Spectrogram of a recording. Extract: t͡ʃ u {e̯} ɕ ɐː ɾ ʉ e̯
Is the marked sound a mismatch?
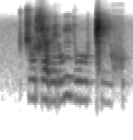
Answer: yes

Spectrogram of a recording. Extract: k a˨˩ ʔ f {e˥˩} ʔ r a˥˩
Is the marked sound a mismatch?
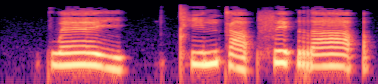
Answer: no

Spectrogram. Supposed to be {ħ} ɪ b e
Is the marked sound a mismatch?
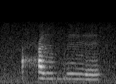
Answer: no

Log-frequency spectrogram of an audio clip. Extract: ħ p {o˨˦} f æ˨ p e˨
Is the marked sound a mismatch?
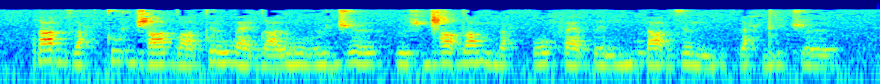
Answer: no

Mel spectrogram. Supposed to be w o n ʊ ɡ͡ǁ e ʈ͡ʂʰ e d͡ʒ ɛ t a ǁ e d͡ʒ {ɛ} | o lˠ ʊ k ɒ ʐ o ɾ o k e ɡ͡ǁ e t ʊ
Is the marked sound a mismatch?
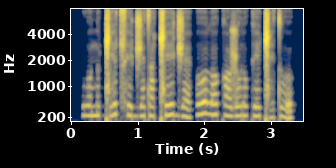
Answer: no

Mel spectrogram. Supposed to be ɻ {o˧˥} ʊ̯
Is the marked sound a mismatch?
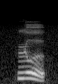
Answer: yes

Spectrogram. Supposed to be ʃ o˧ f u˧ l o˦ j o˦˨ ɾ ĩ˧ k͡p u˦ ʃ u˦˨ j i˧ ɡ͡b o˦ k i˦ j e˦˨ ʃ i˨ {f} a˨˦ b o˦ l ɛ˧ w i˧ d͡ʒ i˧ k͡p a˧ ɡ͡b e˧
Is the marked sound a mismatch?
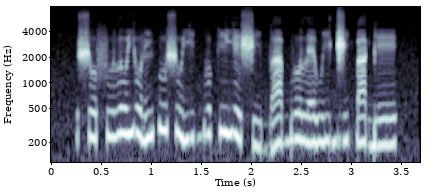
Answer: yes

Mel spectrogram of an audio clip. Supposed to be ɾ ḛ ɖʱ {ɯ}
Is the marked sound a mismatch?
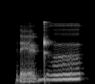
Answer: no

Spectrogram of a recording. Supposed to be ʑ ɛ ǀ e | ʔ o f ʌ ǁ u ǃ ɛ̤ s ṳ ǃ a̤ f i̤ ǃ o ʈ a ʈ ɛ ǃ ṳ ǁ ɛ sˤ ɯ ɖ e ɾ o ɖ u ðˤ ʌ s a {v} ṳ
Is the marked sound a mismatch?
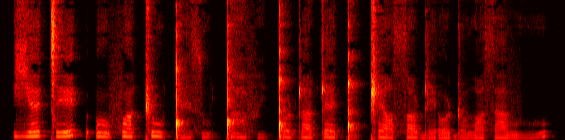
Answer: no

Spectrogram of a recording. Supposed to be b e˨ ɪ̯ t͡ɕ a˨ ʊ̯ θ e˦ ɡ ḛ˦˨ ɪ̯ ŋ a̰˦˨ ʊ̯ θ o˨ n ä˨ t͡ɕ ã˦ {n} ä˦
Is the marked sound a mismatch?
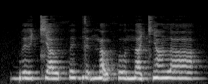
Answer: yes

